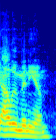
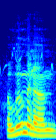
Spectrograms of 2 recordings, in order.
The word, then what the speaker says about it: aluminium: thought though oh no it's definitely aluminium aluminum doesn't make sense no offense to people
